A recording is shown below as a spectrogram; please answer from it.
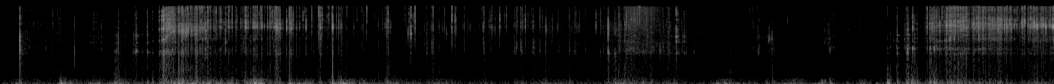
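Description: A metal utility-knife blade scrapes and shaves the surface of a solid rectangular green-and-white striped bar of soap held in one hand, grating it into flakes. Bright, crisp scraping rasps come in uneven bursts, loudest around the second, sixth and ninth-to-tenth seconds, with quieter rustling in between.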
